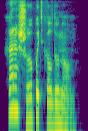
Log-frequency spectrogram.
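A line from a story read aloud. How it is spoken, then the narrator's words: Envious sigh. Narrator (Russian): завистливо вздохнула Ванесса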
